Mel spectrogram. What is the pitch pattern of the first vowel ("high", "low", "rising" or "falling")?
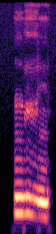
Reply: falling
